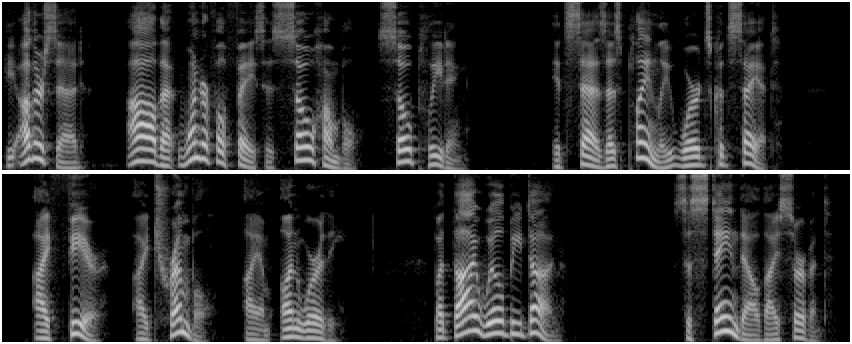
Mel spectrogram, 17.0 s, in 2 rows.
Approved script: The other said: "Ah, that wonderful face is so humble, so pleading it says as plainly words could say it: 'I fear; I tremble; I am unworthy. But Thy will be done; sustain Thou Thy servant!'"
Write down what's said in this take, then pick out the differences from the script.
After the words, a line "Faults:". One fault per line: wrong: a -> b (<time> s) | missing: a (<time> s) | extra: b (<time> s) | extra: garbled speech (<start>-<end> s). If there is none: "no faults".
The other said: "Ah, that wonderful face is so humble, so pleading it says as plainly words could say it: 'I fear; I tremble; I am unworthy. But Thy will be done; sustain Thou Thy servant!'"
Faults:
no faults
